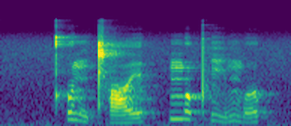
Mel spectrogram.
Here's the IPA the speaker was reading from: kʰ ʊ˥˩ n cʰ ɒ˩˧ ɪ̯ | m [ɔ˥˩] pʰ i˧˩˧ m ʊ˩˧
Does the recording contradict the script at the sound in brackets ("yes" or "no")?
yes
